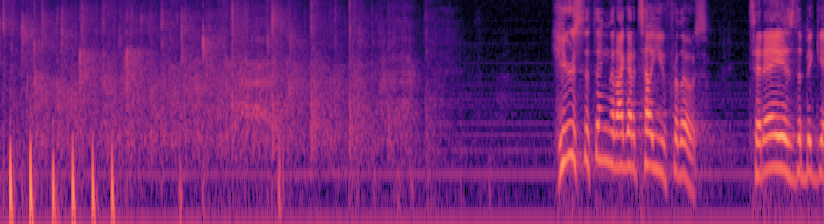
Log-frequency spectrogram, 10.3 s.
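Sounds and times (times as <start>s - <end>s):
audience applause: 0.0s - 5.4s
speech: 7.0s - 10.2s.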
